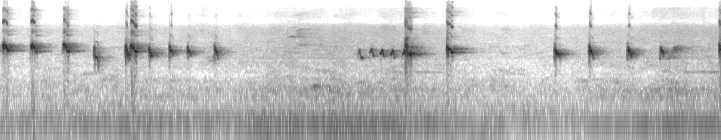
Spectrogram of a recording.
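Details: Female yellow-vented bulbul calling out to others of its kind with short clipped notes in small groups, some tumbling downward and others sharper, separated by brief silences.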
